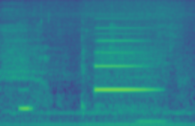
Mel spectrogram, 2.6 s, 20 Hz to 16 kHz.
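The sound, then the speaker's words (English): Several household clocks go off together at about 7:58: a short beep, then longer steady electronic tones overlapping one another, fairly clear over a low background hum, with no talking. “All right, you can hear several of my clocks going off.”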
